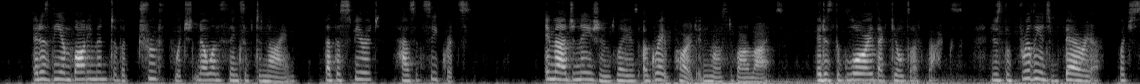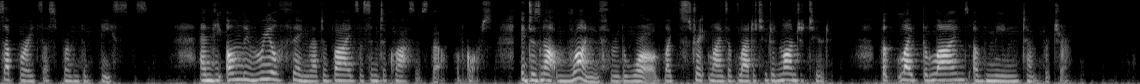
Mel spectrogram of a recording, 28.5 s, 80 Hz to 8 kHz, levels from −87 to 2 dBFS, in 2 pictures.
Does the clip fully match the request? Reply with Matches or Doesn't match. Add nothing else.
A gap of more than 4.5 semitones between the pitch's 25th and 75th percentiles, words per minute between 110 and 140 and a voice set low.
Doesn't match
